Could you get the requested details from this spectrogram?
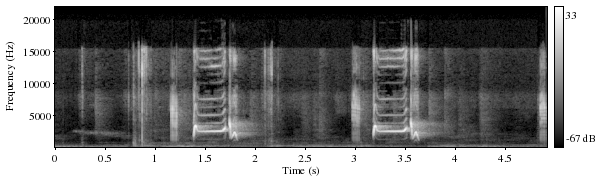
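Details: Prinia song, 'ngalun' style, used to make stuck prinias sing along: two phrases, each a click and a sustained level whistle finishing in a quick downward flick, above a steady low drone.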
